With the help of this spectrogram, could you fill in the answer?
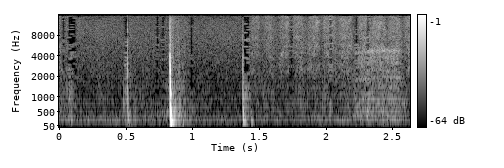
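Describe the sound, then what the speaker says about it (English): A board eraser wipes across writing in a few short, separate strokes, soft and close, with quiet gaps between them. "I will erase this part"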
